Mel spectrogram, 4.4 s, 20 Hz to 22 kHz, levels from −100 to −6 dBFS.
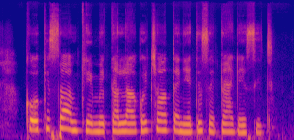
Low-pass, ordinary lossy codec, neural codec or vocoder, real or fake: none; none; codec, 44.1 kHz, 2.6 kbps, SNAC; fake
